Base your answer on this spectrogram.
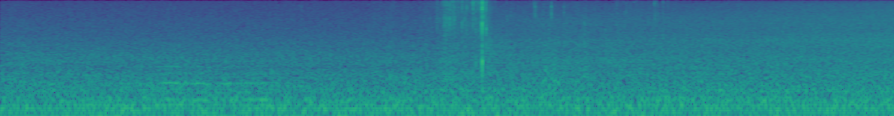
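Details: Faint steady background hiss and low rustle near a bumblebee nest, with a brief sharp click midway and no clear animal sound.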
